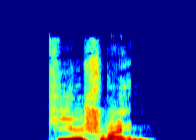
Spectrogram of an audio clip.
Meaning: keelson
- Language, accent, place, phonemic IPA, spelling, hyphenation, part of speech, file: German, Germany, Berlin, /ˈkiːlʃvaɪ̯n/, Kielschwein, Kiel‧schwein, noun, De-Kielschwein.ogg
